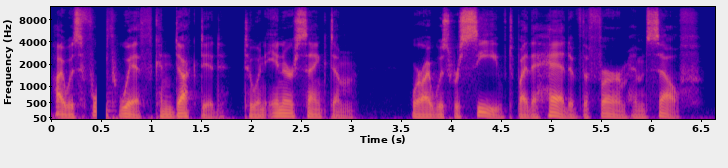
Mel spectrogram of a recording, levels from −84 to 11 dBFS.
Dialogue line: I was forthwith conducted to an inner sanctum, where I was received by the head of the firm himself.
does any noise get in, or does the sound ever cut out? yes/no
yes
